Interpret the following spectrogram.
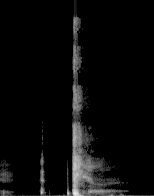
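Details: Quick sharp breaths in, then one loud explosive sneeze with a trailing exhale: an ordinary single sneeze.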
